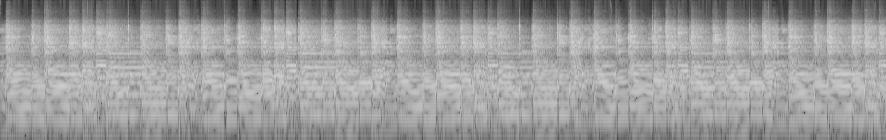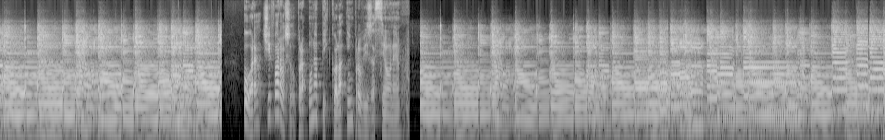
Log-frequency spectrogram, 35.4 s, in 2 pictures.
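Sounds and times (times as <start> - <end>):
distorted electric guitar riff: 0.0 - 22.2, 25.6 - 35.4
speech: 23.0 - 25.9.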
